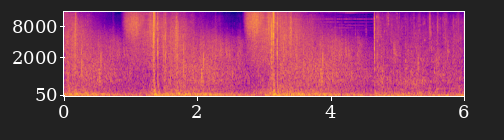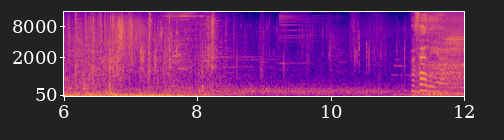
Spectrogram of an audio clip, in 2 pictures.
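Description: Confringo fire-spell explosions in the Hogwarts Legacy video game, several loud booming blasts with long decaying rumbles, spaced a couple of seconds apart, mixed with game sounds and a voice.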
